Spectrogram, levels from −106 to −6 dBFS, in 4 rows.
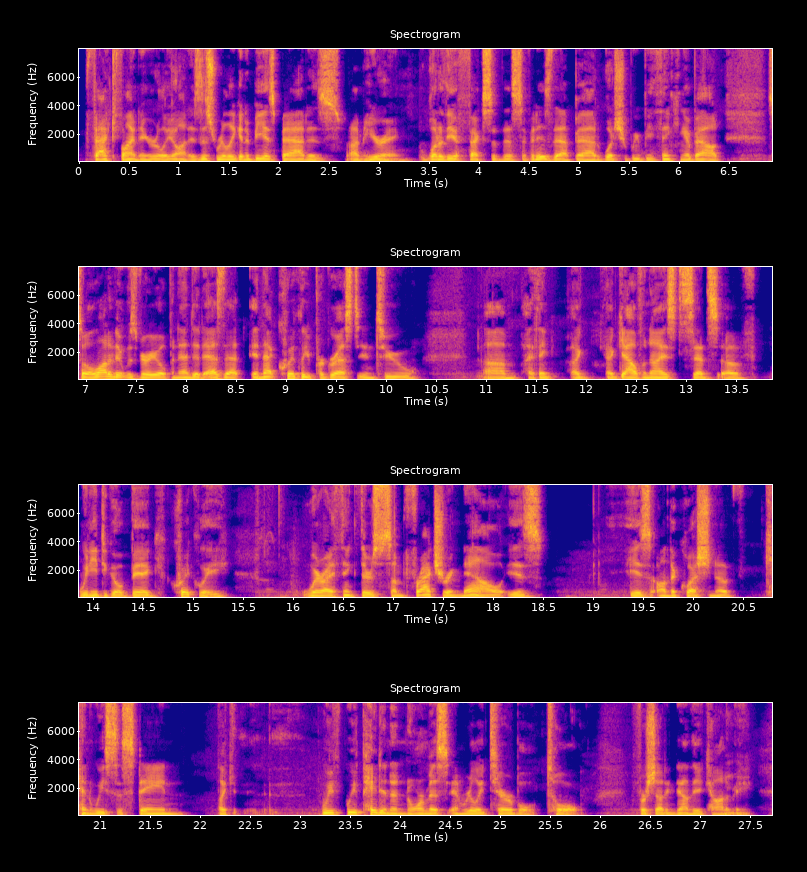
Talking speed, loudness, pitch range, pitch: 200 wpm, -17 LUFS, 85-105 Hz, 95 Hz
